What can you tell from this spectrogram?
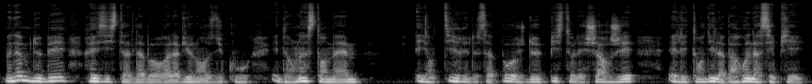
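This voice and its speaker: This literary first-person narration comes from an audiobook reader performing an old French novel with dramatic passion. He has a fairly low, warm, slightly rough voice and speaks at normal speed.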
